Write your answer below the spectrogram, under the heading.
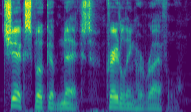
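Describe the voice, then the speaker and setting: Man, medium pitch, scripted fiction narration, storyteller, light background music. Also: animated, slow.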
